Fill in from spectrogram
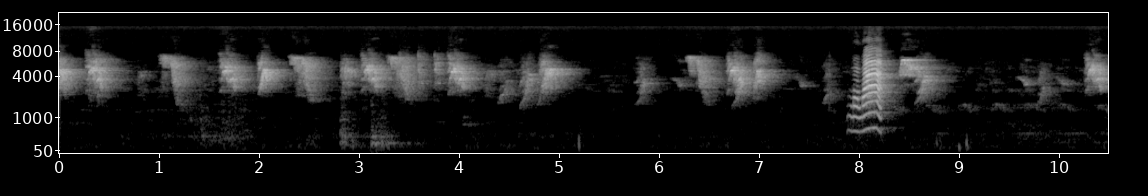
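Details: Pet parrot that says mummy and papa: steady high, raspy chattering notes in short bursts, broken by one loud, ringing, harmonic rising call, with soft background rustle.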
